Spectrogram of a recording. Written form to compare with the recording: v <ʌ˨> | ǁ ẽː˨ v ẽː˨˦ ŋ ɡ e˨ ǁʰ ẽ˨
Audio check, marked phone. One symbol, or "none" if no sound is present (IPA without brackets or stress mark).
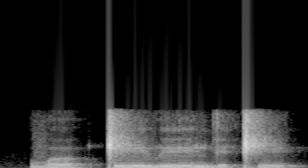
ʌ˨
